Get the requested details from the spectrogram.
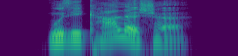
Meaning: inflection of musikalisch: 1. strong/mixed nominative/accusative feminine singular 2. strong nominative/accusative plural 3. weak nominative all-gender singular
- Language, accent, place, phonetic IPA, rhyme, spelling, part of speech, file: German, Germany, Berlin, [muziˈkaːlɪʃə], -aːlɪʃə, musikalische, adjective, De-musikalische.ogg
